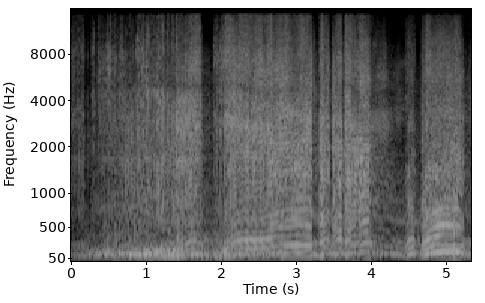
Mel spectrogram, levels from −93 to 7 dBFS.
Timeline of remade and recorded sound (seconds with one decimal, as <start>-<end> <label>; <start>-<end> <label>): 0.0-5.3 recorded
